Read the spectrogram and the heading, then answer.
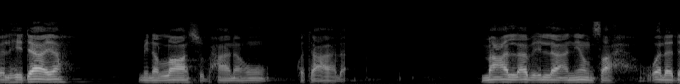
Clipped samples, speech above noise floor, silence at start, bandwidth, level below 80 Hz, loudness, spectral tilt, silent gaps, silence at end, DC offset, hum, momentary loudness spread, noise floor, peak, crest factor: under 0.1%; 45 dB; 0 s; 8 kHz; -76 dBFS; -32 LUFS; -5.5 dB/octave; none; 0 s; under 0.1%; none; 19 LU; -77 dBFS; -10 dBFS; 22 dB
